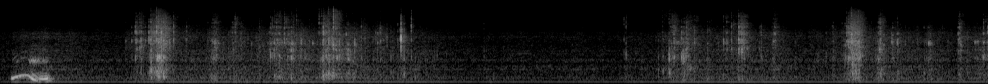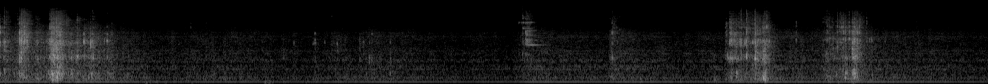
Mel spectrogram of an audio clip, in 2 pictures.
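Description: Close-up crunchy chewing of a grilled cheese sandwich filled with Flamin' Hot Fritos corn chips, in several bursts of crunching with pauses between. Near the end the chip bag crinkles as a hand reaches into it.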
